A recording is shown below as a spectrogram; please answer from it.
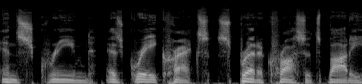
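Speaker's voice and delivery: ordinary delivery, nothing marked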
